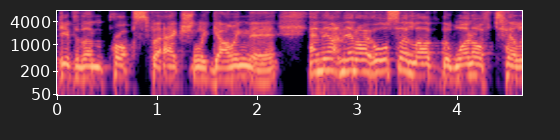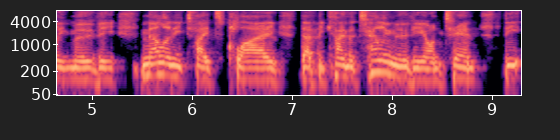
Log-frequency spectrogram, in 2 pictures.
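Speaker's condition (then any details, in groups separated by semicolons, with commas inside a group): No condition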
